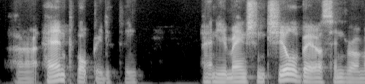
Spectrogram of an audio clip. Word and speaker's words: Gilbert: morbility and you mentioned children bear syndrome I pronounce it chill bear syndrome uh which is a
